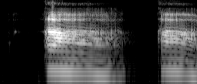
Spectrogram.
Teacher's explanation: ah has a glottal stop like you you can feel the vocal chords closing ah right it opens up right ah ah right this one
